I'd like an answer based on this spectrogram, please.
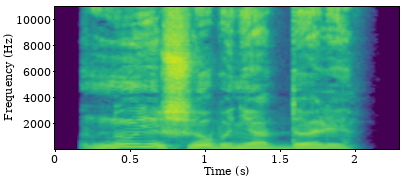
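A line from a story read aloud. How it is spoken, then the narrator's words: Pompous bass. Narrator (Russian): с важностью пробасил Федот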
